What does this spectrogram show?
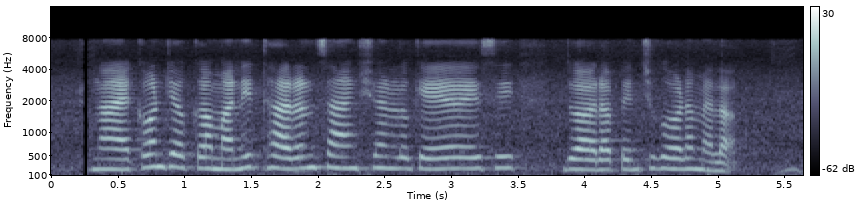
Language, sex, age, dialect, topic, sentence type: Telugu, female, 31-35, Utterandhra, banking, question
